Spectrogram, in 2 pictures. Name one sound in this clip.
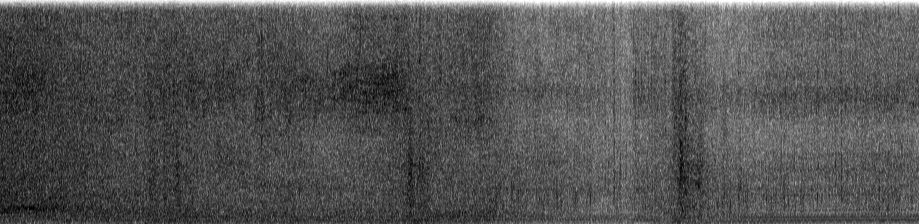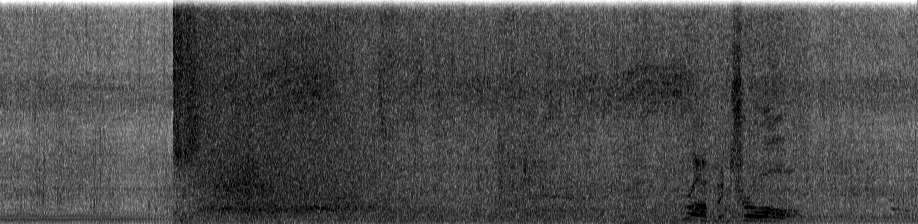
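Tyres rumble over rough ground.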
